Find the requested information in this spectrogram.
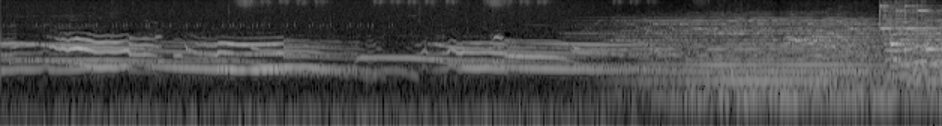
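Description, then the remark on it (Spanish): Several wolves howl together in long, wavering, overlapping tones that rise and fall, forming a sustained chorus that grows fuller toward the end, with no talking; the howls were provided by Carlos de Ita. “que se escuche alta y fuerte, como los aullidos que nos ha cedido Carlos de Ita, una de las personas que más sabe sobre la pérdida de los sonidos en la naturaleza.”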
